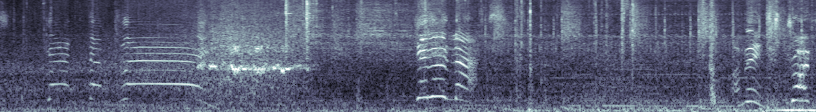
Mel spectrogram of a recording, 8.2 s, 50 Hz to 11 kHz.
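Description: A car drives hard and skids in the video game Max Payne 3, with repeated tire squeals and screeches over a loud engine rumble, amid gunfire-like bangs and shouted talk.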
